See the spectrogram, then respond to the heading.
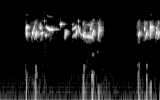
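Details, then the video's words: European goldfinch delivering short phrases of liquid, tinkling twitters mixed with slurred whistles, a pause, then a brief renewed burst; faint low knocks underneath. "Goldfinch singing - canto del cardellino"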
